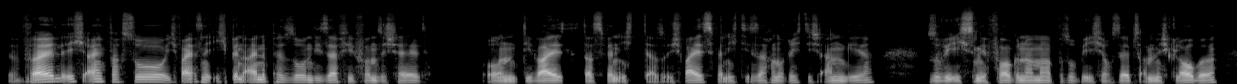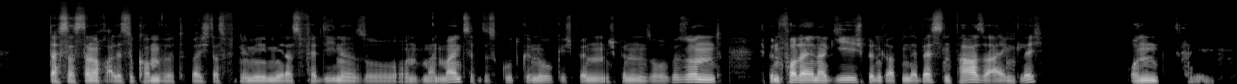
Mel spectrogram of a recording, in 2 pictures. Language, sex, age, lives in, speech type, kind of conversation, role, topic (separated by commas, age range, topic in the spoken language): German, male, 25-29, Germany, conversation, advice, user, Wie kann ich meine Ziele klar priorisieren, wenn ich zu viele gleichzeitig verfolge?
